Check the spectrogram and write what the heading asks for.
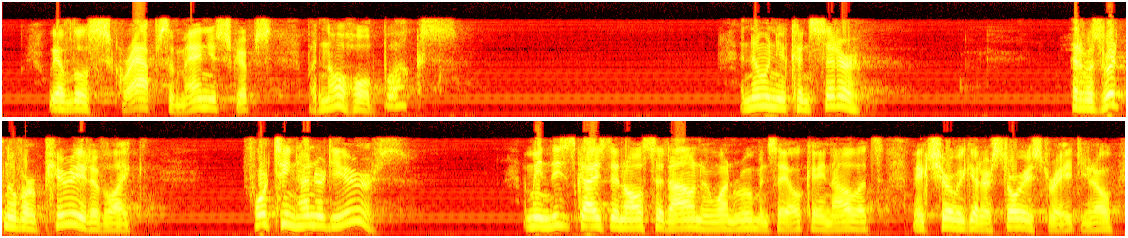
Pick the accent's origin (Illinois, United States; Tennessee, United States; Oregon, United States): Tennessee, United States; I'm from Tennessee. I know about that too.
